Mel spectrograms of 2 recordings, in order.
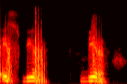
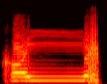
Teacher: huruf ro yang berharokat sukun dan sebelumnya itu kasroh, ya, atau ya, itu dibaca tipis bila huruf ro-nya tidak bertemu dengan huruf isti'la. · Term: ro tarkik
